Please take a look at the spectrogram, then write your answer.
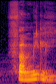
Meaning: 1. relatives (extended kin) 2. family (close kin) 3. family
- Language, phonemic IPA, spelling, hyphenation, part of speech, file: Dutch, /faːˈmi.li/, familie, fa‧mi‧lie, noun, Nl-familie.ogg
